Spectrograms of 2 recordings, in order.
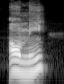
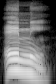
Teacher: vowels are often fronted in the Gyeongsang dialect. · Shown in: second take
